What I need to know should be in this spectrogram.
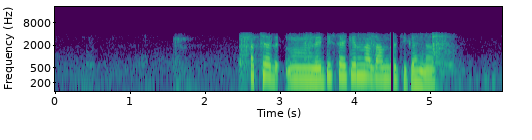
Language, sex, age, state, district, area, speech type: Santali, female, 18-30, West Bengal, Paschim Bardhaman, urban, conversation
